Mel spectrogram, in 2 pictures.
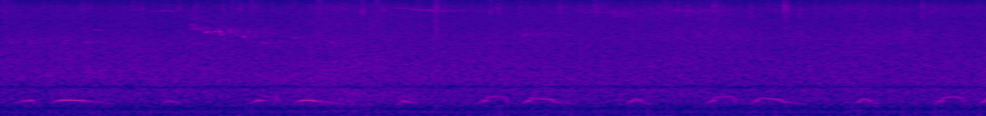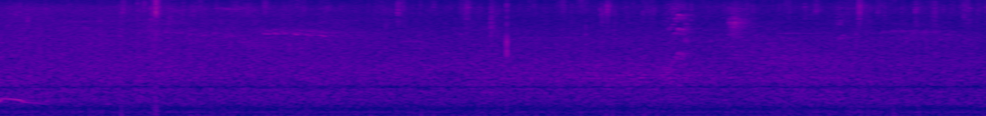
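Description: A bird calling with a run of soft, low hooting notes, mostly in pairs, for about seven seconds, then stopping. Under it is the steady hiss of light rain, with faint scattered ticks later on.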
